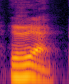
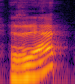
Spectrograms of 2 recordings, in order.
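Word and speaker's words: wrap: देखो अगर डब्ल्यू के बाद आर आए तो डब्ल्यू साइलेंट रहता है। Example रैप means लपेटना। Rack means विध्वंस। यहां पर आप देखोगे डब्ल्यू के ठीक बाद आर आया है। इसीलिए डब्ल्यू साइलेंट है।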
